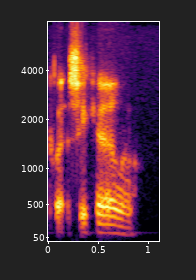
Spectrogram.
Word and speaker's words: Quetzalcoatl: Is it Quetzalcoatl? – Yes.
